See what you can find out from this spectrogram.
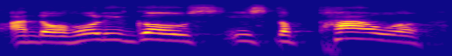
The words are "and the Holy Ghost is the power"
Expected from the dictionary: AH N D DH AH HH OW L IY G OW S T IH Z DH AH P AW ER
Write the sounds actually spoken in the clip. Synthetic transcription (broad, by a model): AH N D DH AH HH OW L IY G OW S T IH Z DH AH P AW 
